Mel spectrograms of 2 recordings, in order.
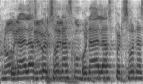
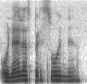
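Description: First: The phrase is spoken at normal volume. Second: The phrase is spoken quietly, in a lowered voice.

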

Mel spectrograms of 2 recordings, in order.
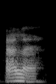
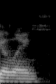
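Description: First: The name is said the Cajun way. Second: The name is said the general American way.

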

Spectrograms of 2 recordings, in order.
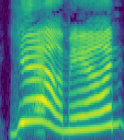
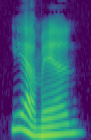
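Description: First: It is said very loudly. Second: It is said more quietly.

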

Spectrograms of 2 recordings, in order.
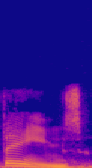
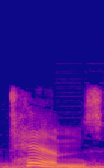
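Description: First: The name is said the way it is spelled. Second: The name is said in its usual established way. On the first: "When you look at it, it should be pronounced" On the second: "you pronounce that river"

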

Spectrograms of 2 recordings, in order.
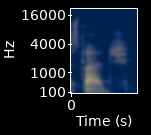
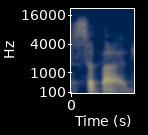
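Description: First: No vowel is inserted after the s. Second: A neutral vowel is inserted after the s. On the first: "instead of" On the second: "You need to put that, that emphasis on the... The schwa"

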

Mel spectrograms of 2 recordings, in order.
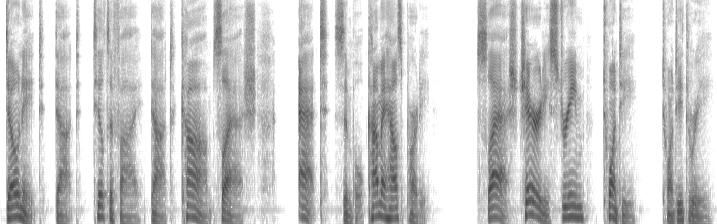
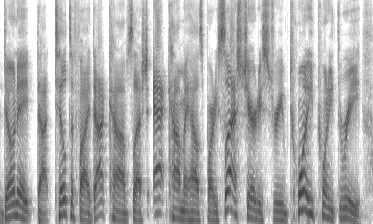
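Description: First: The address is read at a slower pace. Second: The address is read at a quicker pace.

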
